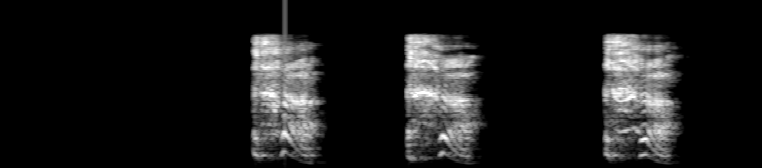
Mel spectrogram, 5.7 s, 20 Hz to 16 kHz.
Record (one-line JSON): {"three_cough_length": "5.7 s", "three_cough_amplitude": 32767, "three_cough_signal_mean_std_ratio": 0.44, "survey_phase": "beta (2021-08-13 to 2022-03-07)", "age": "45-64", "gender": "Female", "wearing_mask": "No", "symptom_none": true, "smoker_status": "Current smoker (11 or more cigarettes per day)", "respiratory_condition_asthma": true, "respiratory_condition_other": true, "recruitment_source": "REACT", "submission_delay": "12 days", "covid_test_result": "Negative", "covid_test_method": "RT-qPCR"}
